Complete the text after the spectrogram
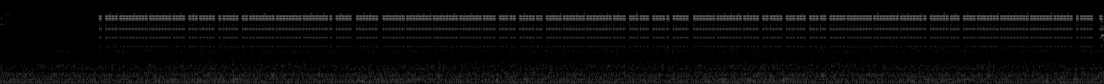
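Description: A steady high electronic whirring plays while a number counts up.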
